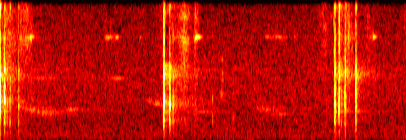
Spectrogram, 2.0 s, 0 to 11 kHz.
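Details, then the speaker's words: 19-year-old Mazda 626 idler pulley with 125,000 miles, removed and turned by hand after replacement: dry, gritty rasps in short bursts, no free spin; bearing shot and nearly seized, would have stopped belt driving water pump. "just one more time here listen to this yeah it doesn't want to turn"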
